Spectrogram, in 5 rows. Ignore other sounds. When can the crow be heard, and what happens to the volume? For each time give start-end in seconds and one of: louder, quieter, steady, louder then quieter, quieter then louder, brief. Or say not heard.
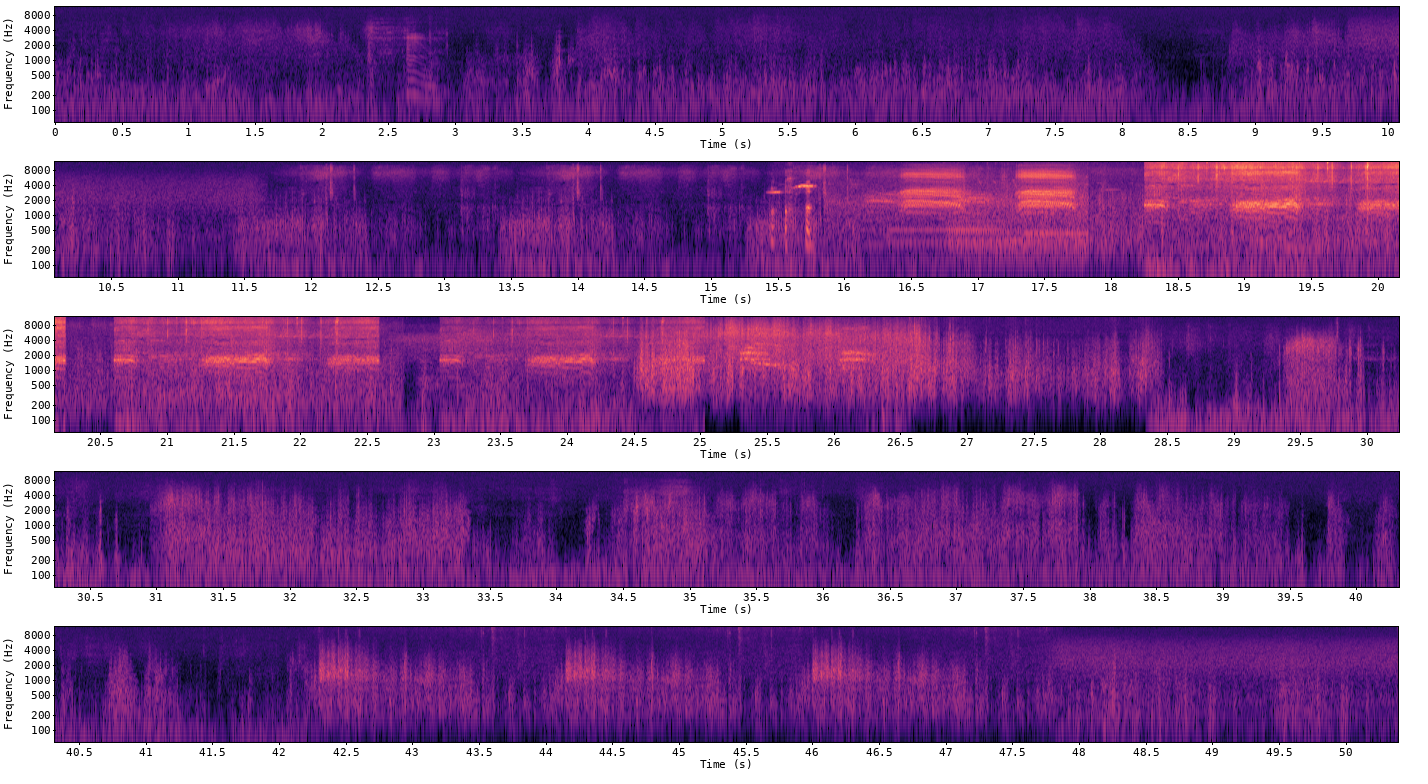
15.4-26.6 quieter.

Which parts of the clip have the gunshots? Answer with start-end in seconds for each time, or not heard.
not heard.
